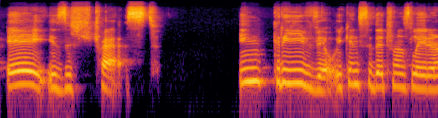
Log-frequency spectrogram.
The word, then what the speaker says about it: incrível: Incrível, you can see the translator on the side here, okay? Incrível. Incrível, you see the accent here, so you know that the letter I, it is very stressed.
